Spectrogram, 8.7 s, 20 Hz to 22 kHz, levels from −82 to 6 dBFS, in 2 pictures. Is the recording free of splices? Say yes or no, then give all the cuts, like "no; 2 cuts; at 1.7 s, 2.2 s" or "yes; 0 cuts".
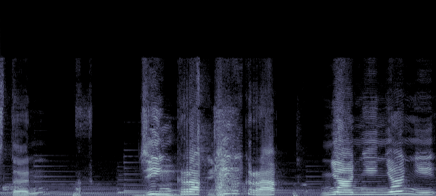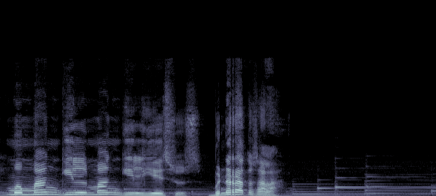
yes; 0 cuts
